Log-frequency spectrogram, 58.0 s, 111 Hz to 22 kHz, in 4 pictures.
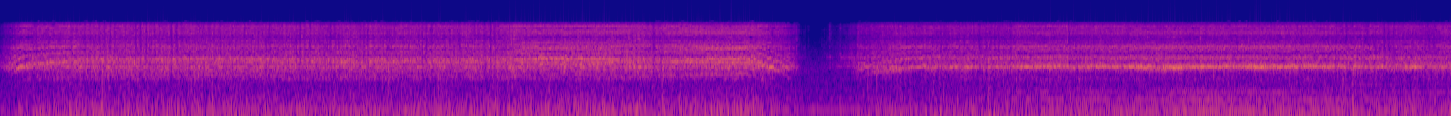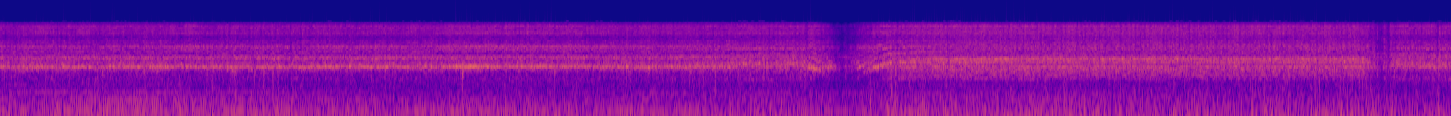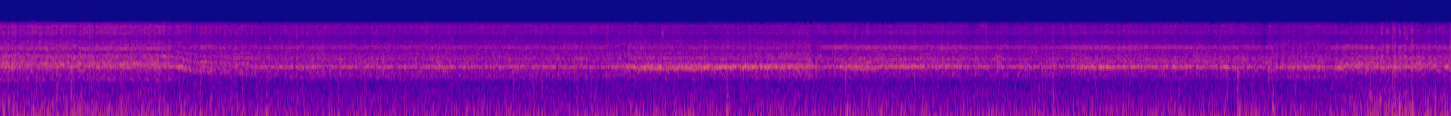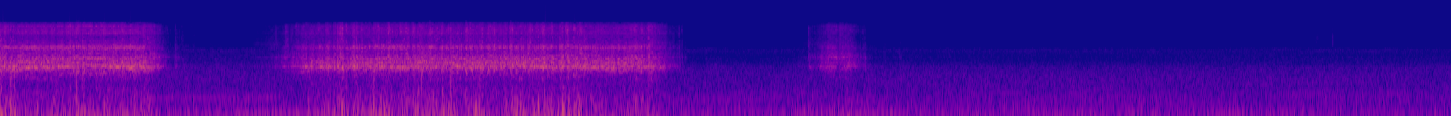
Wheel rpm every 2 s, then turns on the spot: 160, 190, 180, 160, 90, 140, 140, 140, 140, 140, 140, 130, 190, 190, 170, 130, 90, 90, 90, 90, 90, 80, 50, 40, 70, 10, 0, 0, 0.
none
